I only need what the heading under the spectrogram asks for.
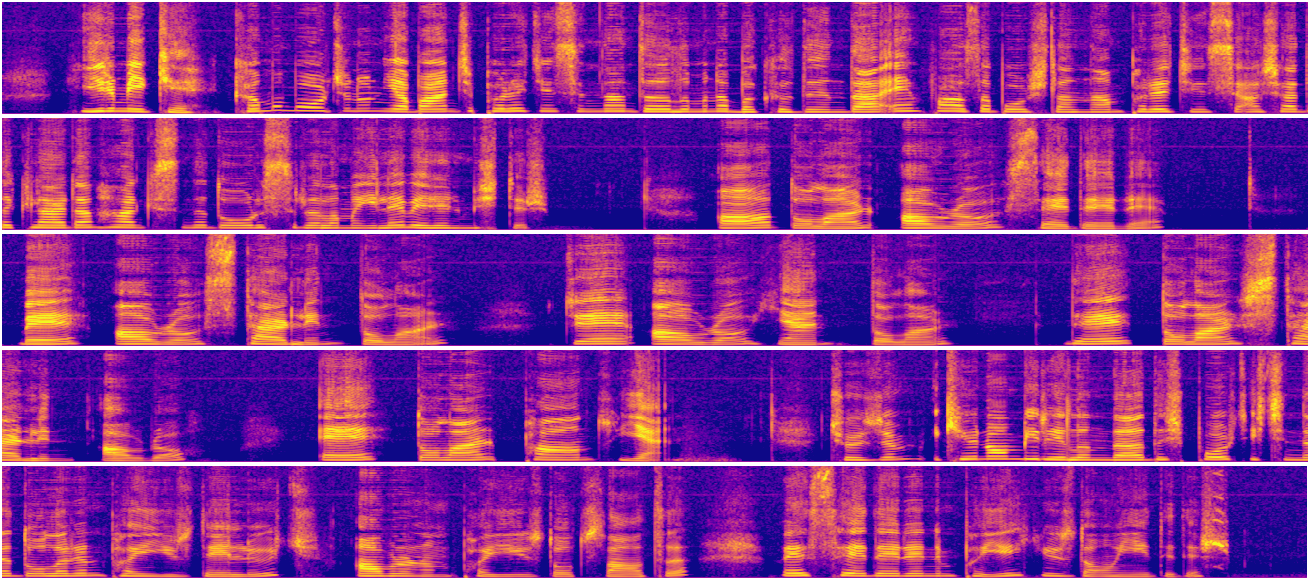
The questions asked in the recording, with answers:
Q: Kamu borcunun yabancı para cinsinden dağılımına bakıldığında en fazla borçlanan para cinsi aşağıdakilerden hangisinde doğru sıralama ile verilmiştir?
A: Yanıt A'dı.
